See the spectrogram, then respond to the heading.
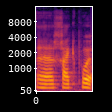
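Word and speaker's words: Gakpo: من یه بازیکن بخوام بگم تو اینا که قیمتشون رفته بالا، چون هلندم نگفتیم، به خاکپو دیگه، دقیقاً فکر کنم تلفظش گاکپو میگن انگلیسی. – نمیدونم، من گاکپو میگم بهش. – گاکپو ولی انگلیسی گاکپو میگن، ولی فکر کنم هلندی همون خاکپو همچین چیزیه.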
